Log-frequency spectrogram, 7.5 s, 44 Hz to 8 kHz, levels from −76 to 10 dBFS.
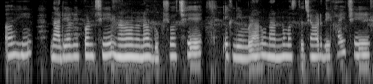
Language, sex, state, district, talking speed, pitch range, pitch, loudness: Gujarati, female, Gujarat, Valsad, 120 wpm, 235-265 Hz, 245 Hz, -16 LUFS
